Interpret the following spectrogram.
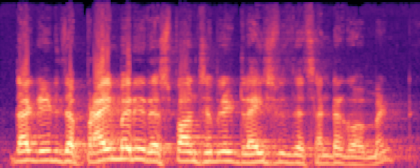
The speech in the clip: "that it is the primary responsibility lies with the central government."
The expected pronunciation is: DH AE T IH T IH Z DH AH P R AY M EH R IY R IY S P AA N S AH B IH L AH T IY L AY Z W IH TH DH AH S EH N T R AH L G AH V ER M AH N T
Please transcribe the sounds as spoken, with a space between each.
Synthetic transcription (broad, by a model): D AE T IH T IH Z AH P R AY M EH R IY R IY S P AA N S AH B IH L AH T IY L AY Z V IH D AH S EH N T AH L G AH V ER M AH N T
